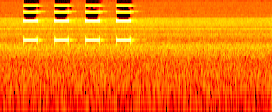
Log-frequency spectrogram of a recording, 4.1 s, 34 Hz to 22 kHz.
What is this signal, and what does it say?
Beep code, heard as beeps from a small speaker, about 2150 Hz, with room echo. 4 short. In AMI BIOS tables: system timer failure; in Dell tables: memory read or write failure.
